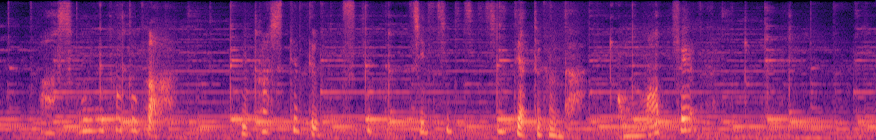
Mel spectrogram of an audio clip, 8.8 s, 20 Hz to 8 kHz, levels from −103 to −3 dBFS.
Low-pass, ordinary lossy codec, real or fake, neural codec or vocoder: none; none; fake; codec, 16 kHz, 6 kbps, DAC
